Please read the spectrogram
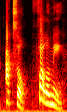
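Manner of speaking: a firm, loud order to the nephew; emphatic command. Acted. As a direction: bark it as a summons. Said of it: "these emphatic words at his nephew".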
